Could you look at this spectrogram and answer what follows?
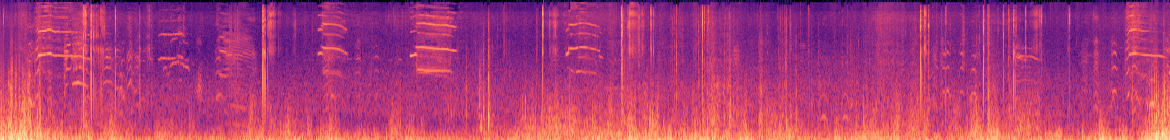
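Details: Several seagulls on a beach beside the sea call in short, bent, squealing notes scattered through the recording, with constant rumbling waves and wind underneath and sharp clicks.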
